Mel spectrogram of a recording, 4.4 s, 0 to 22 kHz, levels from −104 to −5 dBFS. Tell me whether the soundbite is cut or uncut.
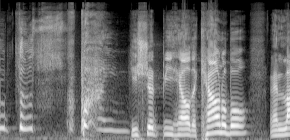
cut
